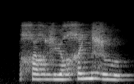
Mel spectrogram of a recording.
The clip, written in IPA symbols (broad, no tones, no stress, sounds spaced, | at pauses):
χ œ ʁ ɮ y ʁ χ i ɲ ɮ u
